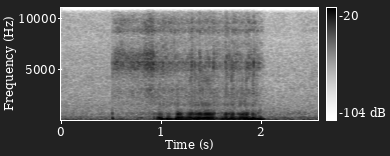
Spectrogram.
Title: snoring HD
